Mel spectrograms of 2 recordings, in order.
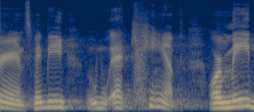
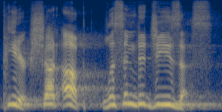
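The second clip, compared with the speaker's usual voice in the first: higher, exasperated command; frustrated God; 8 semitones higher, 3 dB louder than usual. Acted. God the Father scolding Peter, exasperated. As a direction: scold like a fed-up parent. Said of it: "get a little frustrated with Peter".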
